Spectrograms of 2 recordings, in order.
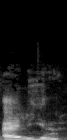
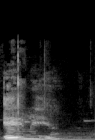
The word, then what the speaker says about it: Eileen: My name is Eileen, not Aileen, as Goga says. Screen Aileen. number one. It's Eileen, and it's spelled with an E.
